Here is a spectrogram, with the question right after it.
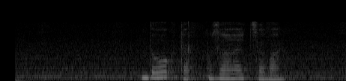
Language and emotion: Russian, sad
